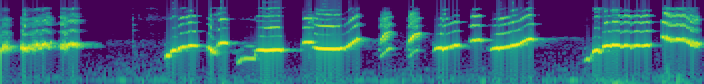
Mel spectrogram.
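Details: Lively white-rumped shama song meant to spur other shamas to sing: varied high whistled phrases with sweeping upslurs and downslurs, delivered in quick bright bursts.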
